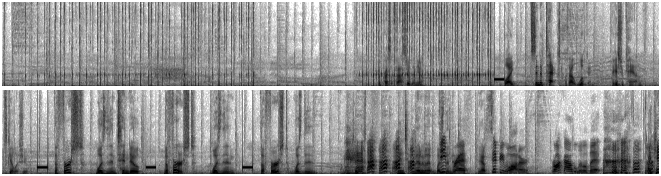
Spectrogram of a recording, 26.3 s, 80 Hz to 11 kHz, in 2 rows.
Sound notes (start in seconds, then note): 0.0 fast button clicks; 19.9 laughing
